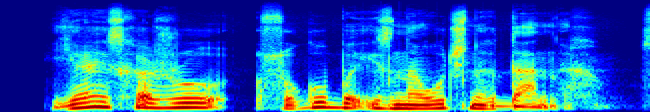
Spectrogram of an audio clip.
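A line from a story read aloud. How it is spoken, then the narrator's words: Calm. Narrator (Russian): спокойно сказал Симаргл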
